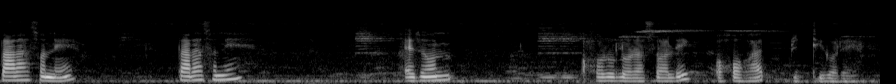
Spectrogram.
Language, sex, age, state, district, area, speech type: Assamese, female, 45-60, Assam, Goalpara, urban, spontaneous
